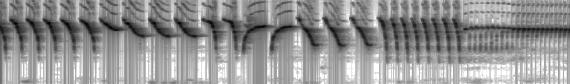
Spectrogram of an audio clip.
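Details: Young canary bred in captivity, singing eagerly as a lure for reluctant canaries: a run of quick downslurred whistled notes, then hooked upsweeps, a fast staccato trill, and a steady buzzing roll to finish.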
